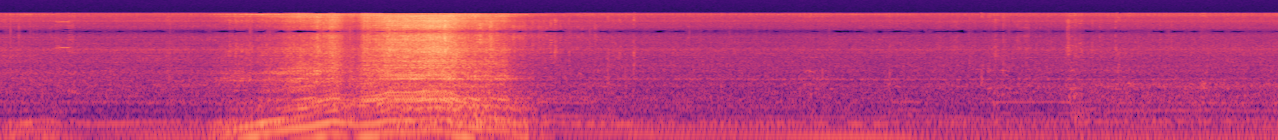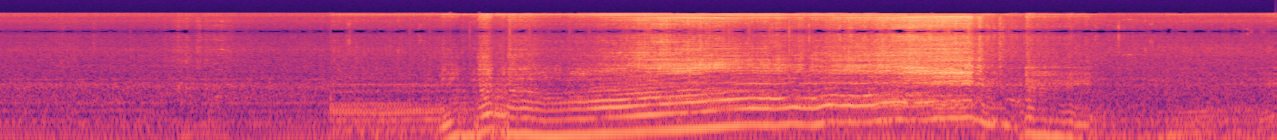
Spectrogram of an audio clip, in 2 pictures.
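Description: Off-road vehicle engines revving hard in two long spells, the pitch climbing and falling as they work up a rocky slope, with an engine idling steadily in between.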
